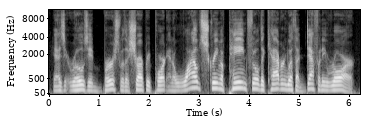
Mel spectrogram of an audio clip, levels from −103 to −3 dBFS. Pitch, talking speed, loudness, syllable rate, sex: 135 Hz, 210 wpm, -19 LUFS, 4.5 syllables/s, male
